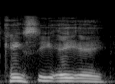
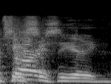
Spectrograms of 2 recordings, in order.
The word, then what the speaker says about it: KCAA: chair i don't know i i said cca sorry mark i i didn't mean to say it like that sorry frank kcaa those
